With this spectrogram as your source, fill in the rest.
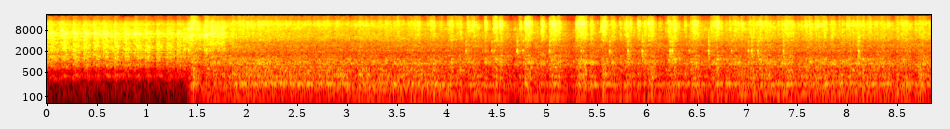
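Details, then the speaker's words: New drag car engine, first start since racing at TX2K after a dead battery: it fires at once, then settles into a loud, lumpy but steady idle. A light knock is the belt tensioner hitting itself, not internal, and oil pressure is good. "Close enough to running. That little like knocking noise that you hear, that's just the belt tensioner like fully hitting itself."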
